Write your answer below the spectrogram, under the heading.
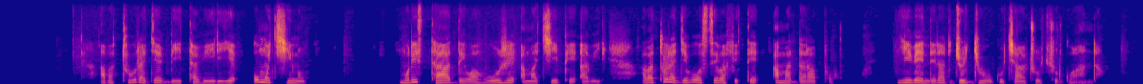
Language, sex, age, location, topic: Kinyarwanda, female, 25-35, Musanze, government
